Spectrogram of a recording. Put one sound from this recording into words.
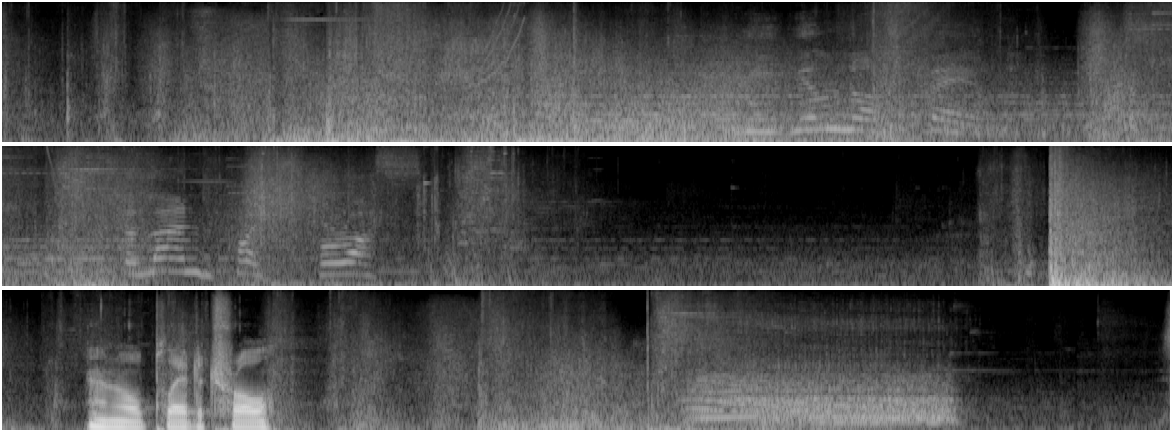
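Magical game sound effects whoosh and chime as cards are played.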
